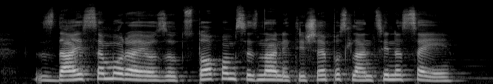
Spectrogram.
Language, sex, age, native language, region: Slovenian, female, 30-49, Slovenian, Savinja region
